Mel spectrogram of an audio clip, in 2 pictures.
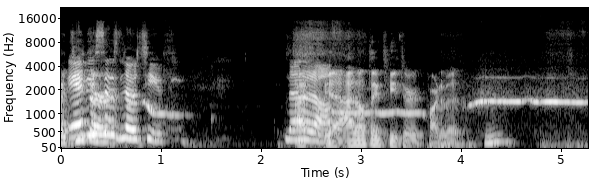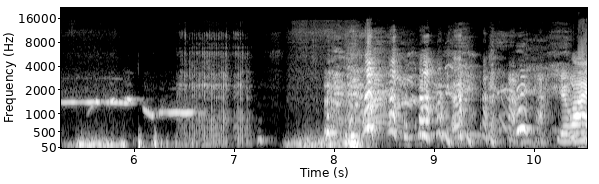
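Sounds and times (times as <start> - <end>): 
speech: 0.0 - 1.2, 2.2 - 4.6, 10.2 - 10.5
person whistling with lips: 0.7 - 1.4, 2.6 - 7.1
breathy laughter: 7.2 - 10.2.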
